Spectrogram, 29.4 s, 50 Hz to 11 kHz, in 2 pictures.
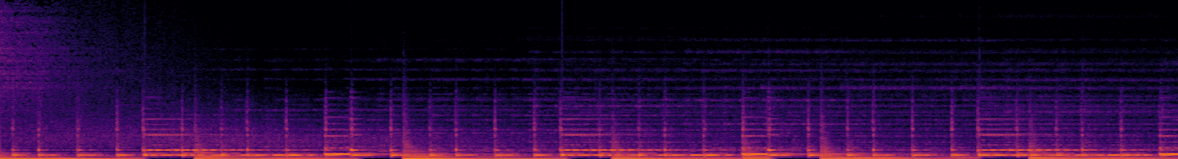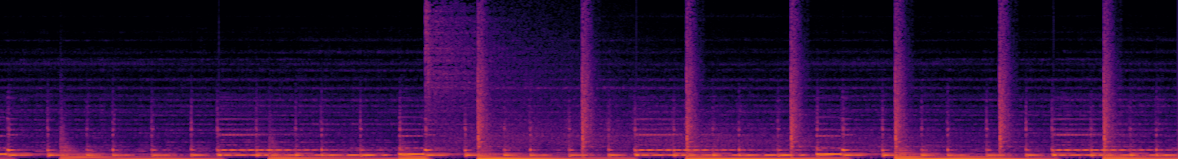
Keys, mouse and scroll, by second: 3.4-9.2 drag, 9.8 scroll up 2, 10.5 alt+scroll down 1, 11.1-11.5 alt+scroll down 1, 11.6 alt+scroll up 1, 11.9 space, 12.2 click, 12.3 space, 13.0 click, 14.5 right click, 15.1-21.2 drag, 22.8-24.1 scroll down 1, 24.1-28.5 drag, 29.1 alt+scroll up 1.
